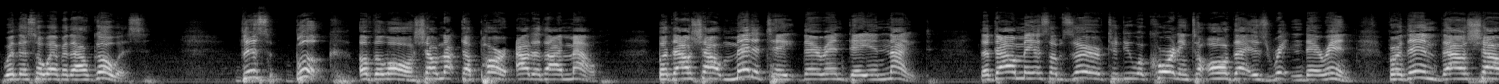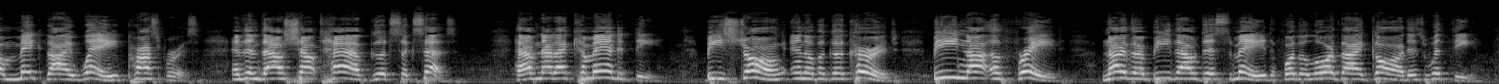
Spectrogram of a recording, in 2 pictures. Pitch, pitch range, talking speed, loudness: 255 Hz, 235-275 Hz, 155 wpm, -16 LUFS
